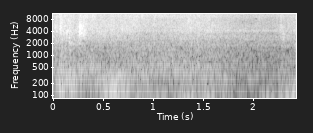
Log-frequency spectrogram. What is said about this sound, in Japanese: 泡が残らないようにしっかり流していきますよ。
